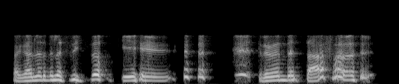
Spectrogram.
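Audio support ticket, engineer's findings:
No faults found; G.726 path at 32 kbit/s normal.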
